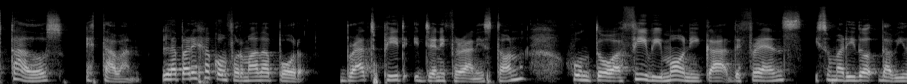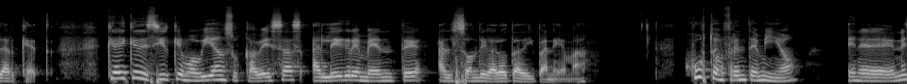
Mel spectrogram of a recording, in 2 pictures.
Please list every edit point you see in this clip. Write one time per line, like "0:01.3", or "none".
0:01.5
0:15.8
